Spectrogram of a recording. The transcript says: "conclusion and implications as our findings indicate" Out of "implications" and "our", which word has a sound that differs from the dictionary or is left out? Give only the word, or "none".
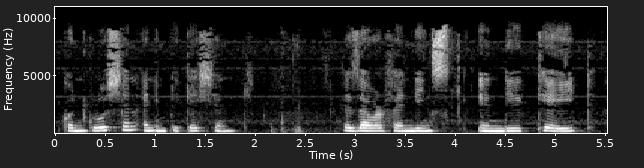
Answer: implications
